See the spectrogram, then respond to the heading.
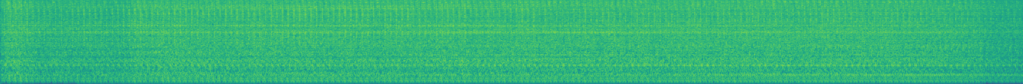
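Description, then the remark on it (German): A tractor engine roars steadily at full throttle, loud, with a dense mechanical drone and strong low hum holding constant throughout, no voices present. “So, und jetzt hören wir nochmal, wie er unter Vollgas läuft.”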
